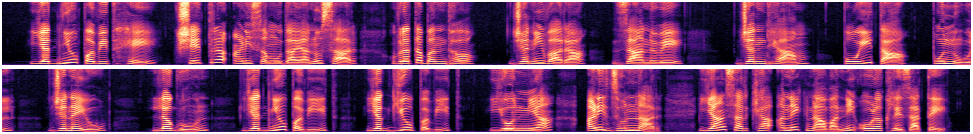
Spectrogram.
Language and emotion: Marathi, neutral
